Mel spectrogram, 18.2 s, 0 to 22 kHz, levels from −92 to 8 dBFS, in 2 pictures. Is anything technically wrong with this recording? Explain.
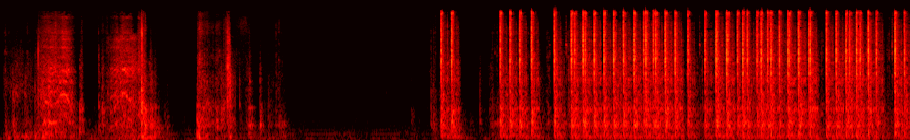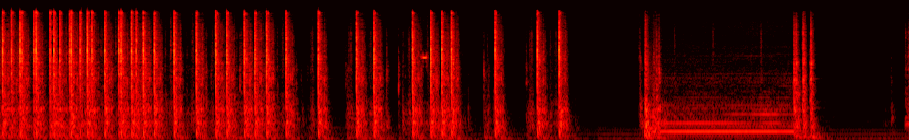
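Yes. The audio shows four kinds of fault, packed into the first eleven seconds of these sounds.

Short concealed packet loss occurs twice, at 1.07 to 1.11 s and at 1.17 to 1.21 s. Each time about 20 ms of audio did not arrive in time. The receiver patched the hole by extending the last sound, using its pitch if tonal and shaped noise if not. Then it blended back. Each sounds like a brief smear or wobble, and a very short sound may drop out.

A burst of packet loss follows at 1.31 to 1.39 s. Here about 60 ms went missing in one run. The receiver kept extending the last sound and faded it as the gap lengthened. A tonal sound becomes a short held buzz, and a noisy one a fading hiss. The audio then picks up further along, with that 60 ms gone.

Repeated packet loss, the robotic sound, runs from 1.77 to 4.21 s. Fourteen separate gaps hit this stretch, totalling 580 ms, with the longest at 160 ms. 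About a quarter of the span is patched rather than real. Each patch is followed soon by another. The result is choppy, with pieces of the sound missing.

A doubled audio track appears from 5.72 to 10.54 s. A second full-band copy of the same audio plays about one and a half seconds behind, roughly 5 dB quieter. It has no decay or room colour. It starts and stops abruptly at the edges of that span. The likely cause is a second, slower capture path or an edit holding two offset copies.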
